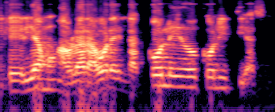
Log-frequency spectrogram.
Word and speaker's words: coledocolitiasis: Hablar ahora es la coleocolitiasis piense Cómo se escribe y cómo sé no es colegio así no es con la no es colectivo se llama coledoco y quiere ser cálculo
